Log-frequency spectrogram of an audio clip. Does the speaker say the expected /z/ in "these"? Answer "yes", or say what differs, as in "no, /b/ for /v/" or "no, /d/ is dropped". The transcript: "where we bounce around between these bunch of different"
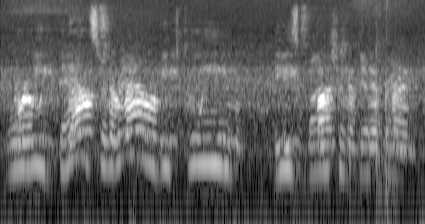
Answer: yes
